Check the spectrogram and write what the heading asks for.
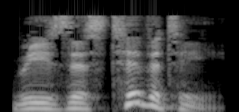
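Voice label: "resistivity", British English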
